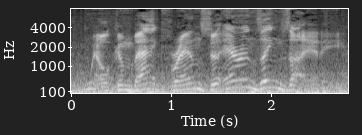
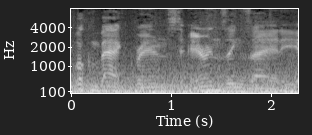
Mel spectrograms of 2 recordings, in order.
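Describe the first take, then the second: First: It is said in a put-on announcer voice. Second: It is said in an ordinary speaking voice. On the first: "I have my announcer voice" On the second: "I should start using my announcer voice for that"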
